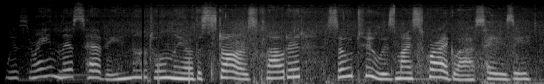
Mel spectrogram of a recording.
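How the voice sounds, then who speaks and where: A woman's voice: sits high, measured pace, a little hiss or hum. A woman voicing a solemn young astrologer who speaks in a lofty, poetic way. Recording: heard from a distance.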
